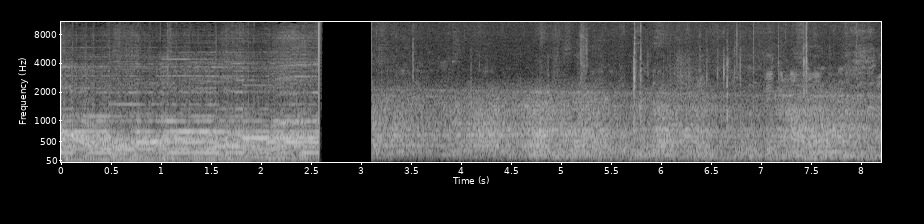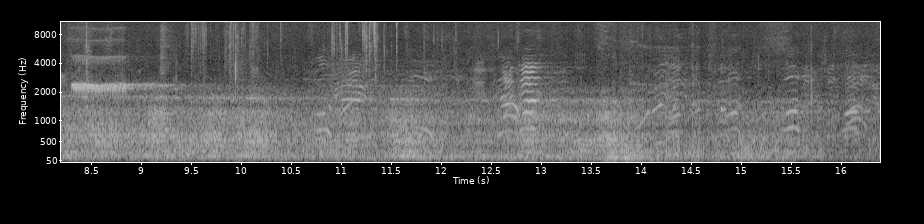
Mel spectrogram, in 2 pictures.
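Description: Background music for the first couple of seconds, cut off abruptly. Then comes live sound from a rugby pitch: spectators' and players' voices and shouts over outdoor noise, with a short referee's whistle blast about eight seconds in.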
